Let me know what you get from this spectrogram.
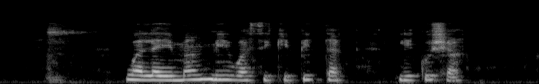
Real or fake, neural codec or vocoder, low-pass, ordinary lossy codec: fake; codec, 16 kHz, 16 kbps, FreqCodec, smaller model; 7.2 kHz; AAC, 48 kbps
